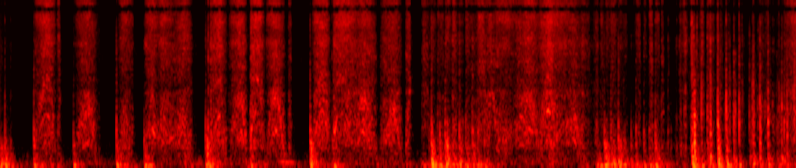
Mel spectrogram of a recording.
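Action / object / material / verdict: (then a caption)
scrape / stretched canvas on a wooden frame / canvas / none. Fingertips and nails rub and scratch across the unpainted white back of a canvas stretched on a wooden frame, with the hollow space underneath. Dry, papery scratching carries a low, drum-like thrum. It starts in short strokes separated by brief silences, then runs into steadier, continuous rubbing.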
